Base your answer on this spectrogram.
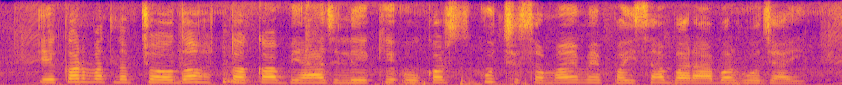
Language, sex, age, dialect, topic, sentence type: Bhojpuri, female, 18-24, Southern / Standard, banking, statement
